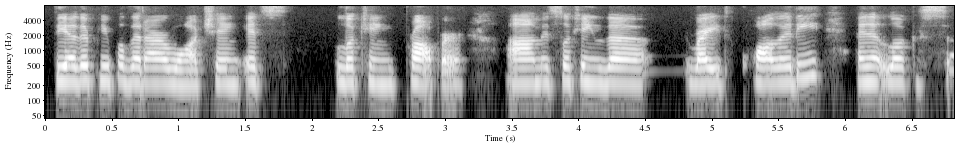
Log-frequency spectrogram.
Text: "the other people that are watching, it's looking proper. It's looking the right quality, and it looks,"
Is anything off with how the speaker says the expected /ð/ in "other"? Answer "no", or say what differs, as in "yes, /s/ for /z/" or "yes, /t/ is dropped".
no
